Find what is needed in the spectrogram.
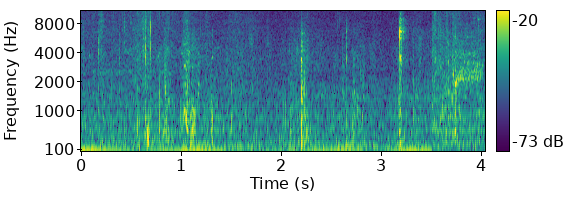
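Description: Faint handling sounds as a tent rainfly's plastic buckle is fastened into the tent body: light rustling of fabric with scattered small clicks, and a couple of sharper clicks a little after two and three seconds in.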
